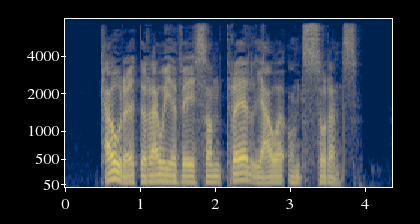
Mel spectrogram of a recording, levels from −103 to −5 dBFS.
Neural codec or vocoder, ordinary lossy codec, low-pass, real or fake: none; AAC, 48 kbps; 7.2 kHz; real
